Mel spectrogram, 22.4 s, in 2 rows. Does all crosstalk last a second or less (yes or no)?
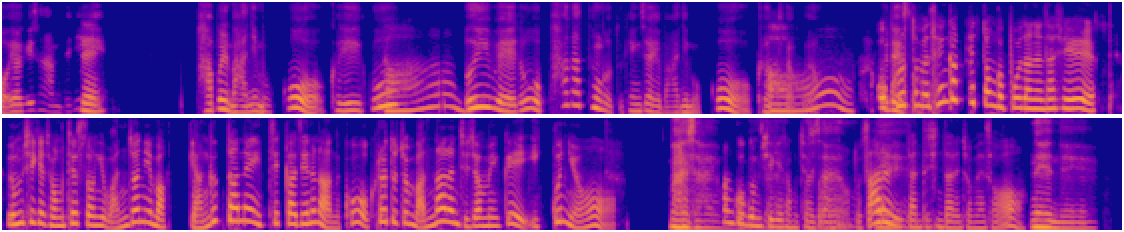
no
